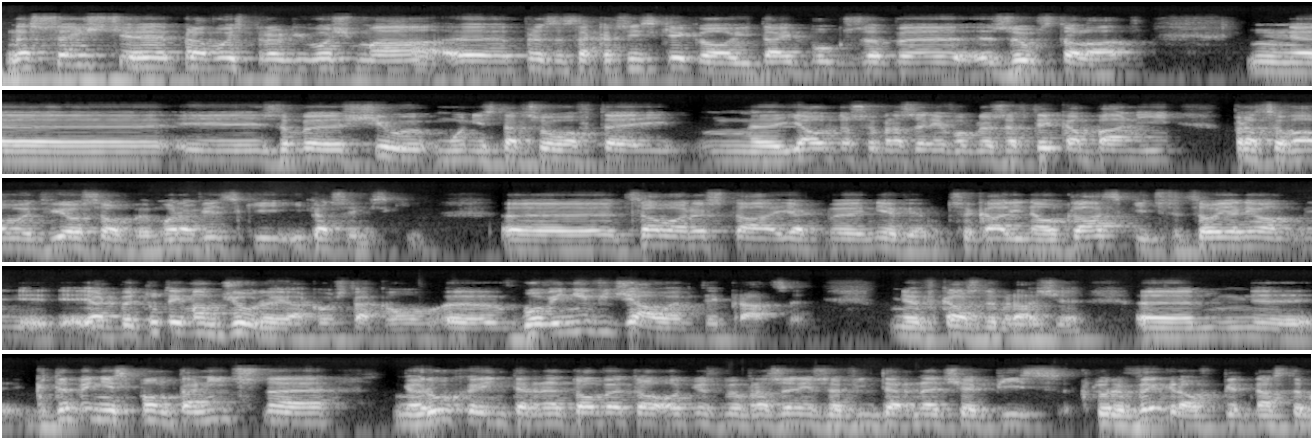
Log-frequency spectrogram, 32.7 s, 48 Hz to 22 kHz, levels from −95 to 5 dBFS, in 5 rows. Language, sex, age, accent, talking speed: Polish, male, 50-69, native, 150 wpm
